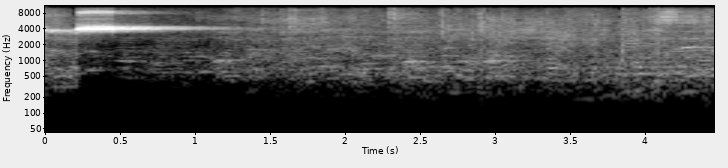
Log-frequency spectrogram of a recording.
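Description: Referee's whistle blown in one high, steady blast that fades out after about a second, signalling the start of the wrestling bout; a murmur of voices in the hall follows.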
